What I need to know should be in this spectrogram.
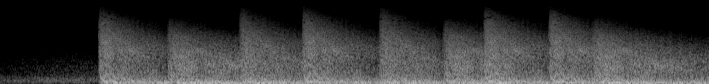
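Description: Loud explosions boom one after another in quick succession.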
